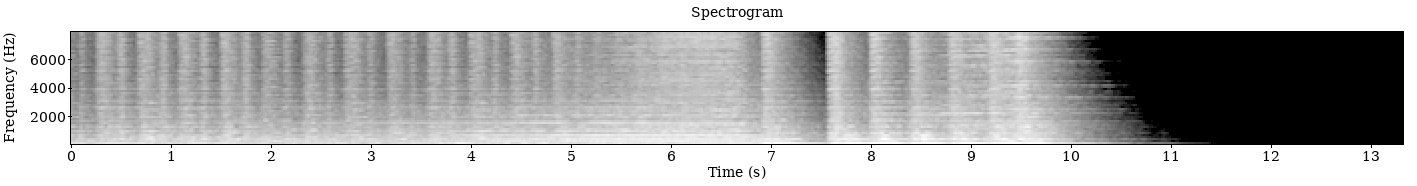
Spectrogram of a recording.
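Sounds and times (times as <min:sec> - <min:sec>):
brass stings: 0:00.2 - 0:10.5.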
